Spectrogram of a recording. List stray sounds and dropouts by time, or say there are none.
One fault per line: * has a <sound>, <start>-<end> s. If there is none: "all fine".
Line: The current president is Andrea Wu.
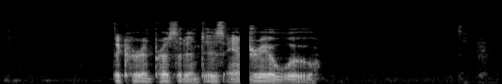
* has a dropout, 2.4-2.5 s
